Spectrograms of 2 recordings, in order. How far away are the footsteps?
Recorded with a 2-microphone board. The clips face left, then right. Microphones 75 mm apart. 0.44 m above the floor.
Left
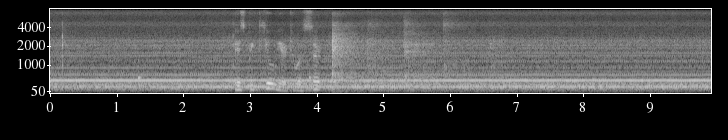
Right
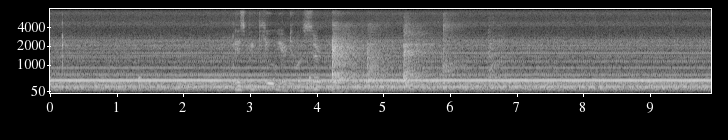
About 1.3 m.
